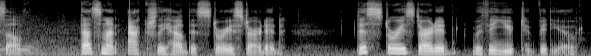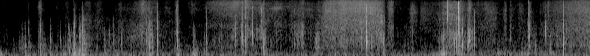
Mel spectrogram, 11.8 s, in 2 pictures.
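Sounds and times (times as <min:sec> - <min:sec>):
speech: 0:00.0 - 0:03.0, 0:03.6 - 0:05.9
book pages turning: 0:06.1 - 0:11.8.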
